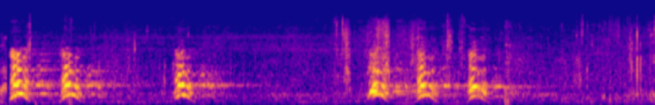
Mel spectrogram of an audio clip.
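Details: Wild boars being fed by people at Arroyo Frío, Cazorla, give short, sharp, harmonic squealing yelps, about six over six seconds, some in quick pairs, against a quiet outdoor background.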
